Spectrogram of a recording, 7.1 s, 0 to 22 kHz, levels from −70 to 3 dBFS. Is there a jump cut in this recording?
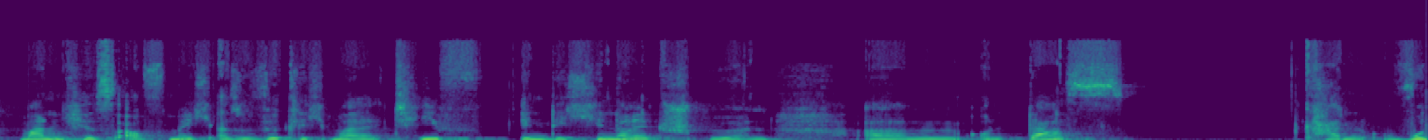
yes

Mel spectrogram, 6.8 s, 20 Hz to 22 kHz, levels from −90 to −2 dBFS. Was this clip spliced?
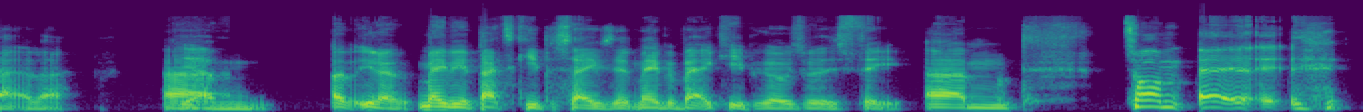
no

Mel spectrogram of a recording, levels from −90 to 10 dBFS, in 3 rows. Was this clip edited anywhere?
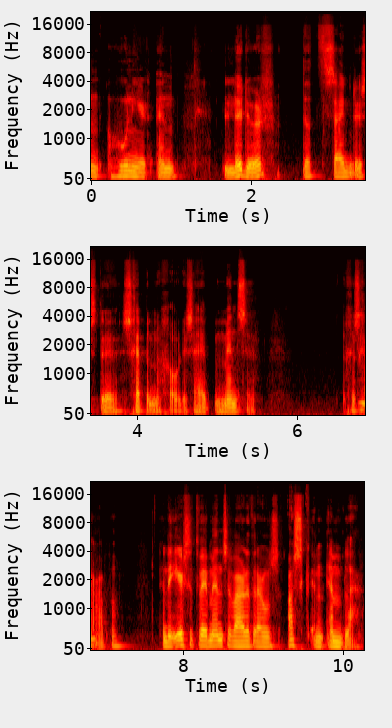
yes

